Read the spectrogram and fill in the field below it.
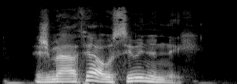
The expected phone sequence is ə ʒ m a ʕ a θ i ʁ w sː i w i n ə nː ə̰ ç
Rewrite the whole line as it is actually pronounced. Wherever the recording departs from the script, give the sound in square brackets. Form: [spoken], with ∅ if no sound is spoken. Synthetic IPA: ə ʒ m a ʕ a θ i ʁ w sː i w i n ə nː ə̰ ç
